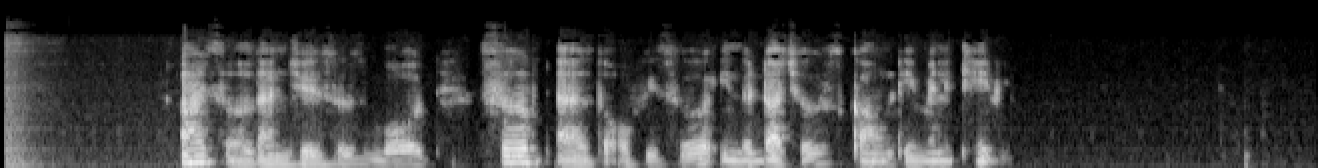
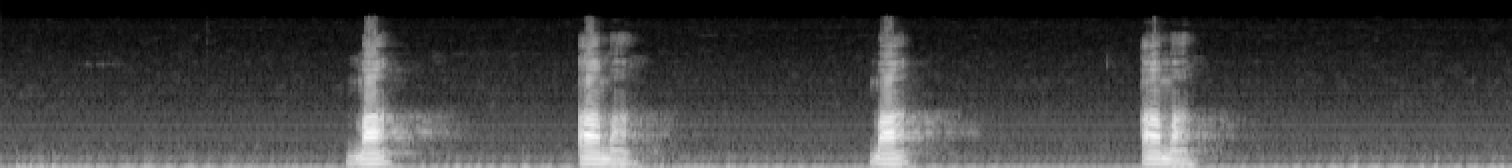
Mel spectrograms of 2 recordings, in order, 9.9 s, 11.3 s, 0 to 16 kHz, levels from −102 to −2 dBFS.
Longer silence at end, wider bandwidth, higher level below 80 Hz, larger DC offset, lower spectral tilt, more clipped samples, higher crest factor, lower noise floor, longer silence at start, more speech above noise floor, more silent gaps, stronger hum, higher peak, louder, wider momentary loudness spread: first, 2.4 s vs 1.15 s; second, 7.2 kHz vs 11 kHz; second, -46 dBFS vs -38 dBFS; neither; about the same, -7.5 dB/octave vs -7 dB/octave; neither; about the same, 22 dB vs 20 dB; first, -75 dBFS vs -44 dBFS; second, 0.05 s vs 2.6 s; first, 53 dB vs 33 dB; neither; second, none vs 50 Hz at -40 dBFS; about the same, 0 dBFS vs 0 dBFS; second, -22 LUFS vs -14 LUFS; second, 12 LU vs 22 LU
